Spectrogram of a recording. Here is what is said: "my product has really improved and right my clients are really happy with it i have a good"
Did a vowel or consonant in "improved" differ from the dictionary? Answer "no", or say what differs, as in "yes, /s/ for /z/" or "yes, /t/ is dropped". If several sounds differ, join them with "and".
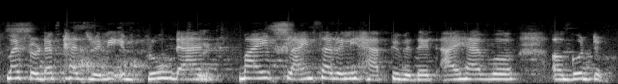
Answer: no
